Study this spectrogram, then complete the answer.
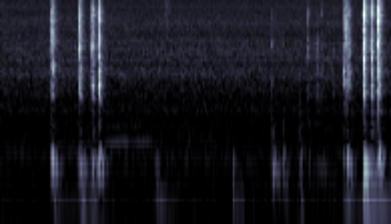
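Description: Git clone command being typed on a computer keyboard: scattered bursts of crisp close key clicks, a few quick strokes at a time, separated by short pauses in a quiet room.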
